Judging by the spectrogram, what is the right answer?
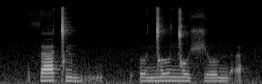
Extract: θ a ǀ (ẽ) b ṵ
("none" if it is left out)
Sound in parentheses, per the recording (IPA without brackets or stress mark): ẽ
